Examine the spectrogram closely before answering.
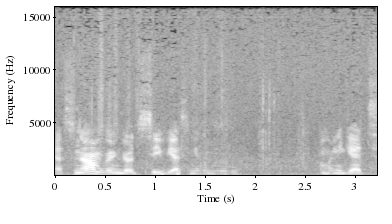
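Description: A fairly quick pace with ordinary pitch variation, a dry sound with no echo, and noticeable background noise. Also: man. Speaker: vlogger. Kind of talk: casual vlog chat. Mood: giggly, playful. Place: street. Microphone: phone near.

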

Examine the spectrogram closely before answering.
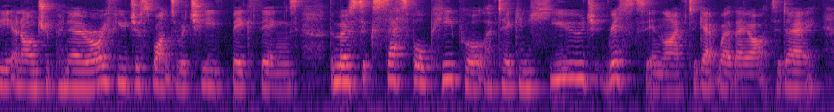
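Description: In an upbeat tone, a woman of medium pitch talks at a moderate pace with hardly any pauses and ordinary pitch variation, amid audible room echo. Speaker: travel blogger and YouTuber. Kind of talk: motivational pep talk to camera, timed at 60 seconds. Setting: video recorded to camera, solo. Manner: upbeat, encouraging, earnest; brisk, timed, direct. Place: home room.

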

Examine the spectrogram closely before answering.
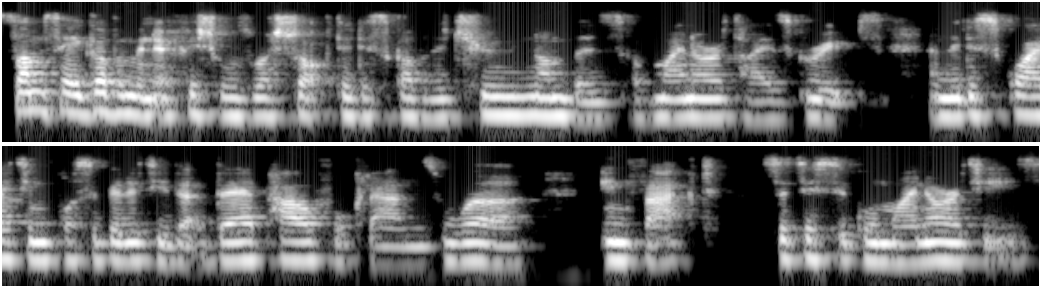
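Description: Against a quiet background, a woman with a very deep, low pitch speaks at a fairly quick pace in a flat monotone. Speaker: poet. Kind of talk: poem reading. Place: home room. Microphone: video call.

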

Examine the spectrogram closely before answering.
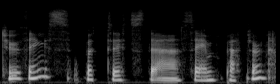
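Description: A woman's dark, mellow voice at a very slow pace. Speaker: knitting podcast host. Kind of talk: casual vlog chat. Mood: warm, cheerful. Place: home room. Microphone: lapel.

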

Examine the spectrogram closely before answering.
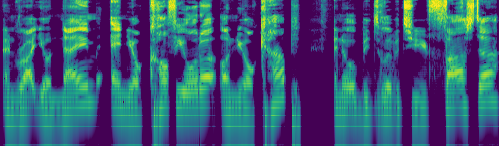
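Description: The sound is dry and close, with no echo. A man with an Australian accent speaks at a moderate pace, his intonation lively. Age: 30s. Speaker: podcast co-host. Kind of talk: casual chat.

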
